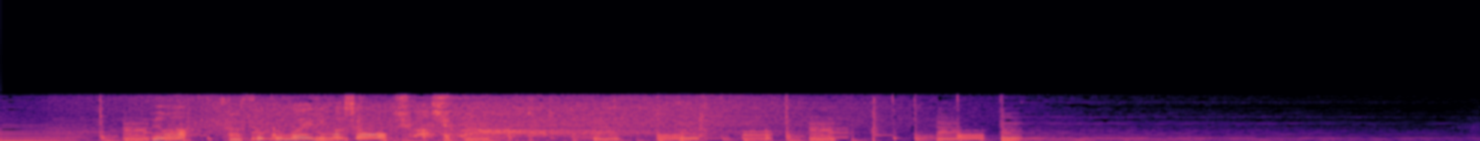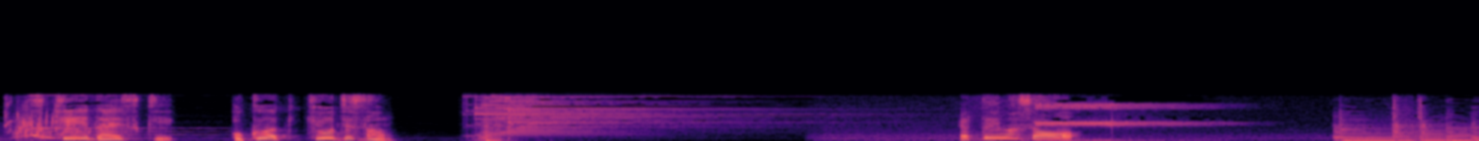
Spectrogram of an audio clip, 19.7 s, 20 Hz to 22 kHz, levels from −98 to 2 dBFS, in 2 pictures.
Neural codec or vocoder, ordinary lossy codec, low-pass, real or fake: none; none; 7.2 kHz; real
